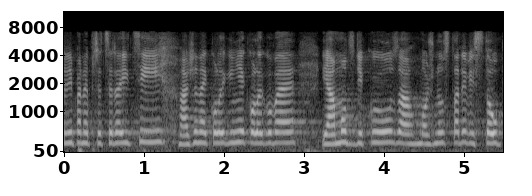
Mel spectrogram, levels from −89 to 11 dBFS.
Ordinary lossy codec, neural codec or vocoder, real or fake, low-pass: MP3, 48 kbps; none; real; 7.2 kHz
